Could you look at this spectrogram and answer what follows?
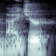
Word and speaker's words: Niger: The four major rivers of Africa, the Zambezi, the Congo, the Niger or Niger, and the Nile drain all of that tropical precipitation.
